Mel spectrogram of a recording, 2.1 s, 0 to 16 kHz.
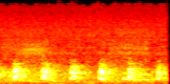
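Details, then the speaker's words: Rapid, rhythmic whooshing fetal heartbeat on a labour monitor at about 165 a minute, described as over 170, after the mother's waters broke and contractions intensified, before her epidural. "oh that's the heartbeat i mean over 170."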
